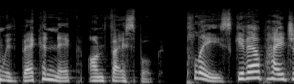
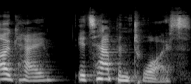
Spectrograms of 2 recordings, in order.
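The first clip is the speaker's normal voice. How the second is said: usual speaking voice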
